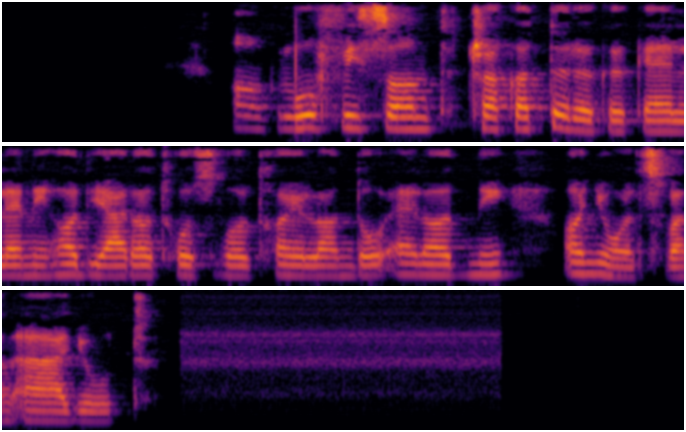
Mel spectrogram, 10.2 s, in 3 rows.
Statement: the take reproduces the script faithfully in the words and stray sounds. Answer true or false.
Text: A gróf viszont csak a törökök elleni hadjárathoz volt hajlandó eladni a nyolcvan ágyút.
true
